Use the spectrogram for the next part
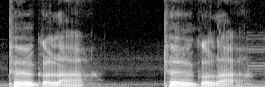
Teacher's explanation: in British English this is normally said as perola with a stress on the first syllable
